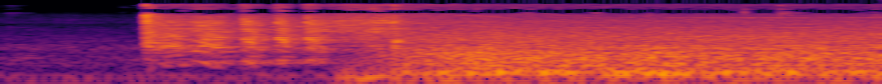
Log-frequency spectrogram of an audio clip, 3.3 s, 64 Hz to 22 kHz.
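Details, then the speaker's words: 5th-gen Toyota 4Runner remote-started with an add-on Start-X kit: fuel pump heard, brief crank, then the engine catches cleanly and settles into a smooth, even idle; normal start. "You'll hear the fuel pump, and then it'll start up."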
